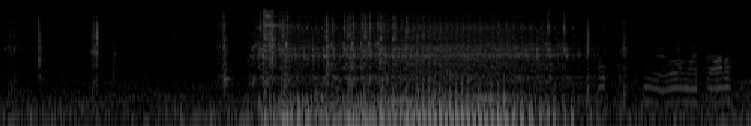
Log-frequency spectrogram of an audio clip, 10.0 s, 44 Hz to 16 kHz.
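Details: Honda GX390 13hp engine newly fitted to old Ariens Rocket RT 8020 rototiller, testing gearbox and tines: engine swells louder then sags repeatedly, hunting instead of steady governed speed; surging, fix left for later.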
